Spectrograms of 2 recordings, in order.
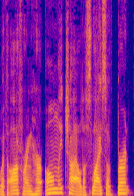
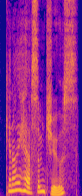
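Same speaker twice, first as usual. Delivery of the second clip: politely; 10 semitones higher than usual. A narrator's reading. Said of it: "I asked politely".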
